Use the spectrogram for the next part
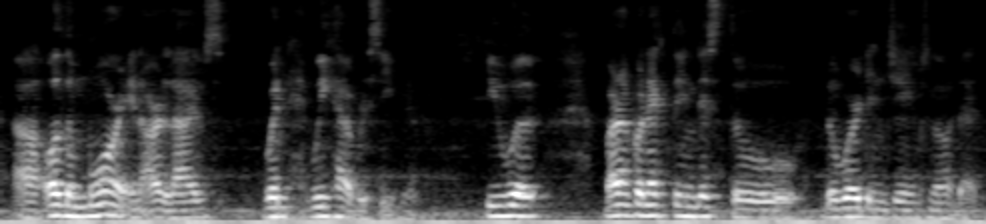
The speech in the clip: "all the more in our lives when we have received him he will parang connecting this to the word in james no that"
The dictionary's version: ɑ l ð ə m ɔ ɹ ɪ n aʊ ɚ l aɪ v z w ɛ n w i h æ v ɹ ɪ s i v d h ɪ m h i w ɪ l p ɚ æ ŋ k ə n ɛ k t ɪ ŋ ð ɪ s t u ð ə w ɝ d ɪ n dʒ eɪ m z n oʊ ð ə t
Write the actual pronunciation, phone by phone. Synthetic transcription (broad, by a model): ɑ l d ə m ɔ ɹ ɪ n aʊ ɚ l aɪ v s w ɛ n w i h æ v ɹ ɪ s i v d h ɪ m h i w ɪ l b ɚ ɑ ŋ k ə n ɛ k t ɪ ŋ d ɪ s t u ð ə w ɝ d ɪ n dʒ eɪ m s n oʊ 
